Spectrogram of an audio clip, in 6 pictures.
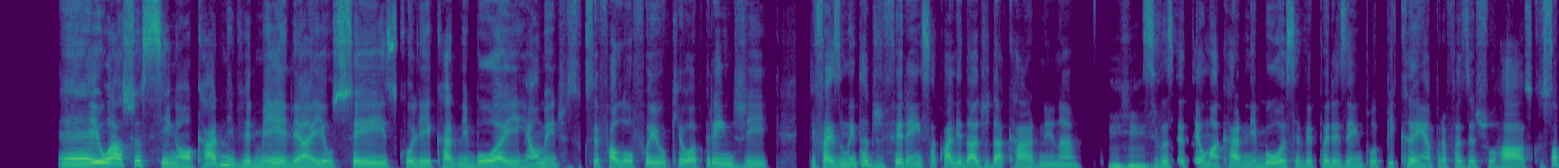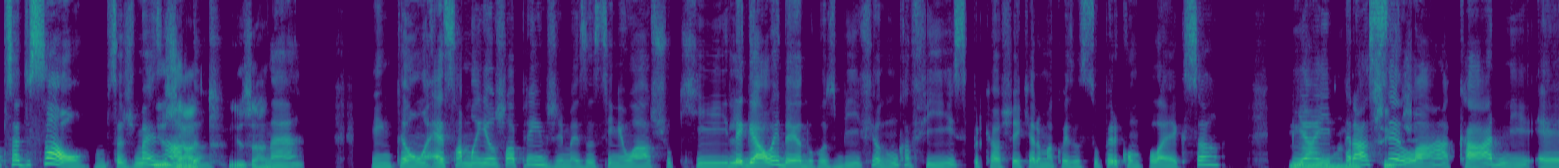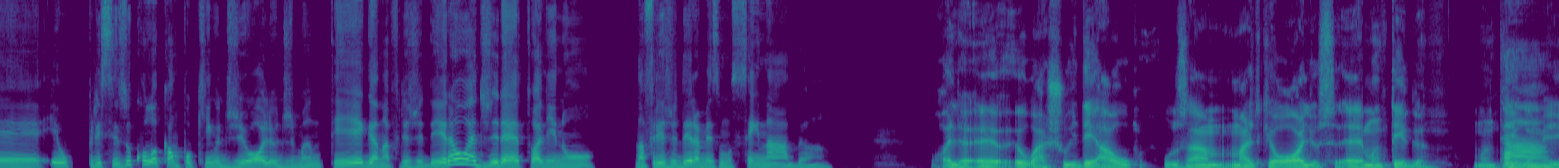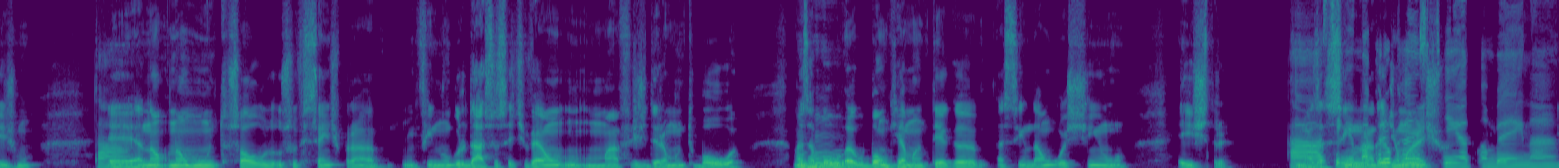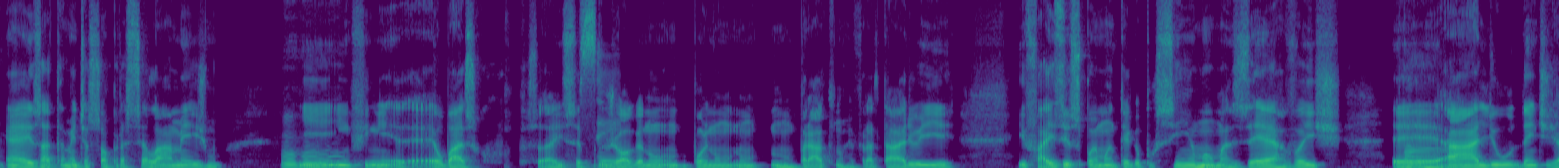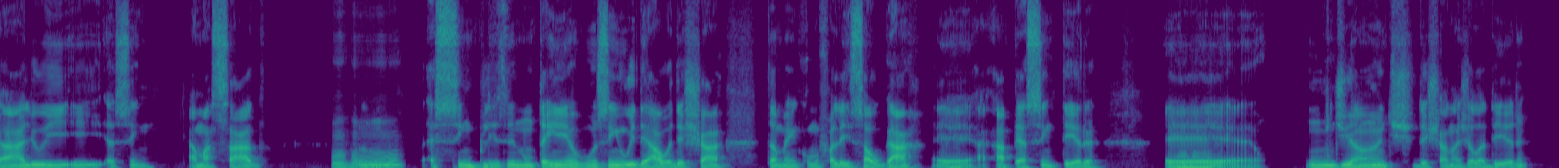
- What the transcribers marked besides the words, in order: tapping
- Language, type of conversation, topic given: Portuguese, advice, Como posso me sentir mais seguro ao cozinhar pratos novos?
